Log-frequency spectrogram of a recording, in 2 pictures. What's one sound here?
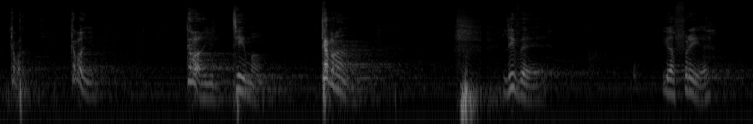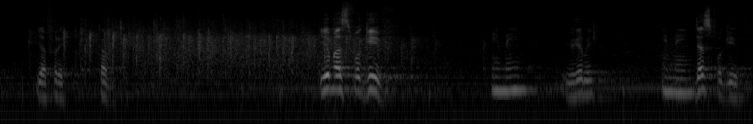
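A man speaks forcefully through a microphone in a large echoing hall.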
